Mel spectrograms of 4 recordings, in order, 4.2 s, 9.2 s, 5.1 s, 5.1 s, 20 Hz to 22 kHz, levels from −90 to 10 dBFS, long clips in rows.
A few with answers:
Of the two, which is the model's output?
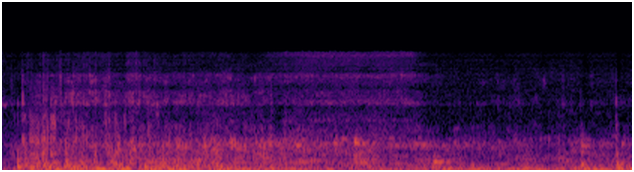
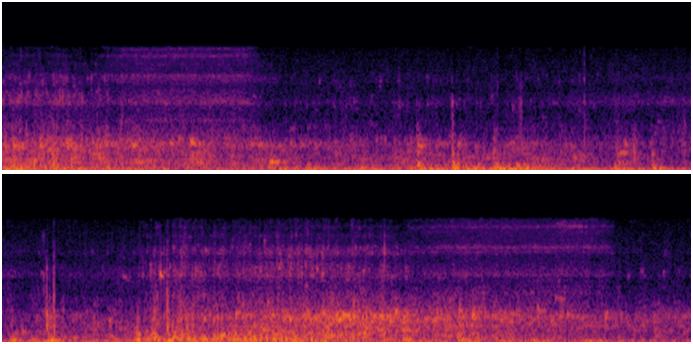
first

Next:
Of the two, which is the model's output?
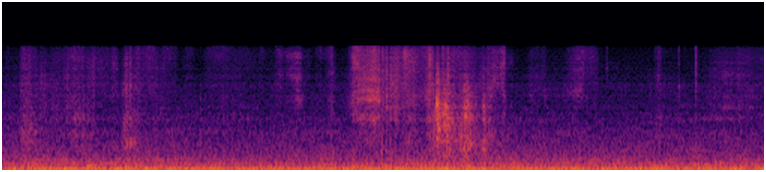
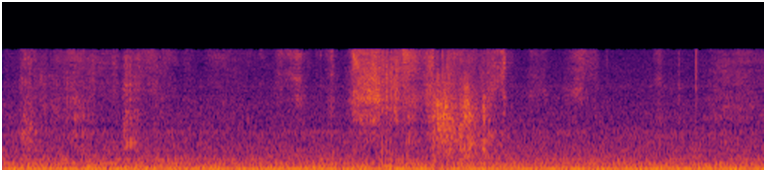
first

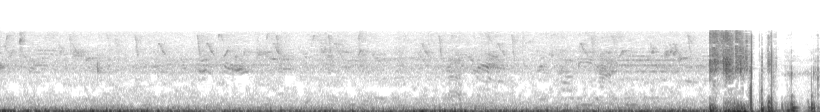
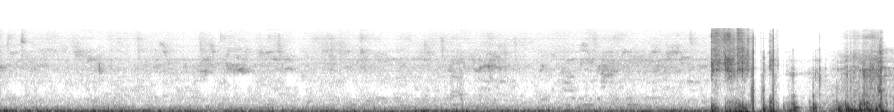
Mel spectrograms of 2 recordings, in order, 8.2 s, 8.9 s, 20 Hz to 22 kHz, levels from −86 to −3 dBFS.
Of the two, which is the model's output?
second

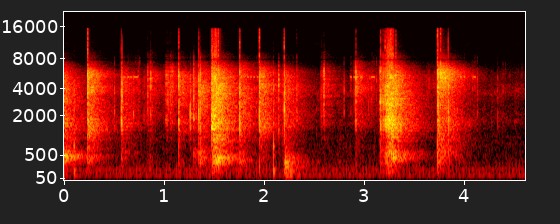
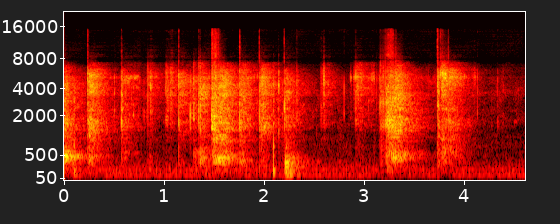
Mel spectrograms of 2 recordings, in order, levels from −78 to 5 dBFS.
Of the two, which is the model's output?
second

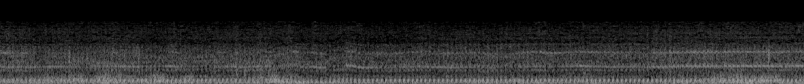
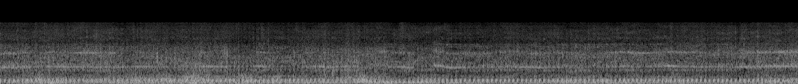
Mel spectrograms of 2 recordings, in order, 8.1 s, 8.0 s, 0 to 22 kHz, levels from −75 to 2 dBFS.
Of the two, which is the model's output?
second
